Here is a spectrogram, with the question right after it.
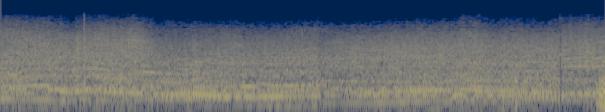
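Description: A race car's engine drones steadily as it closes on a slower back marker at Brands Hatch in a racing video game, with a continuous mid-level hum and no voices.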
